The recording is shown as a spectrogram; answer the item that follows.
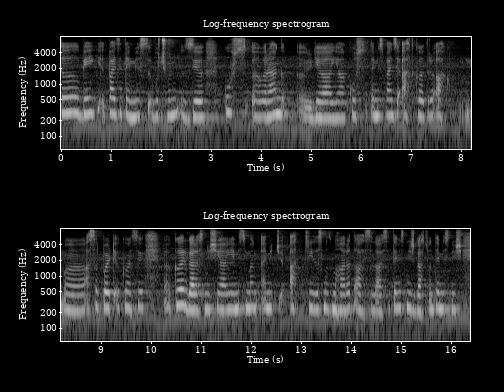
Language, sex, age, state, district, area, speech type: Kashmiri, female, 18-30, Jammu and Kashmir, Srinagar, urban, spontaneous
